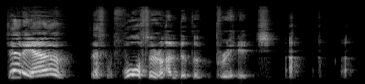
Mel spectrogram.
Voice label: generic robot accept yield; mrhandy; npc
